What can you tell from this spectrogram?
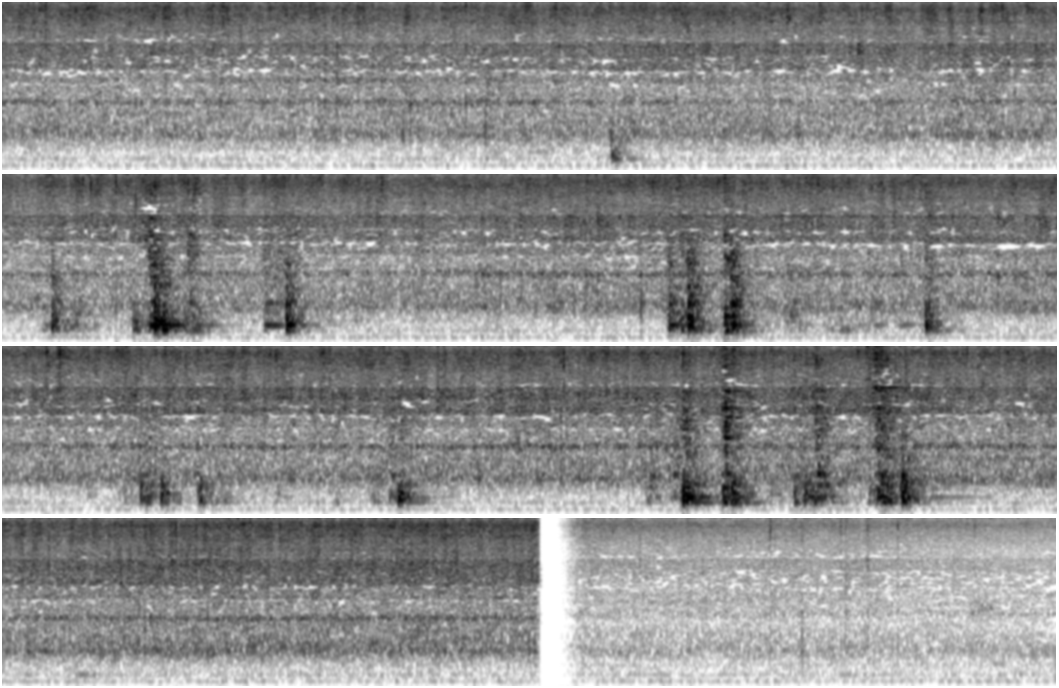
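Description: Chopped onions frying in oil in a metal pot, a steady sizzle, with a few clusters of short knocks of a utensil against the pot in the middle. Near the end the sizzle cuts off suddenly and a quieter hiss follows.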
